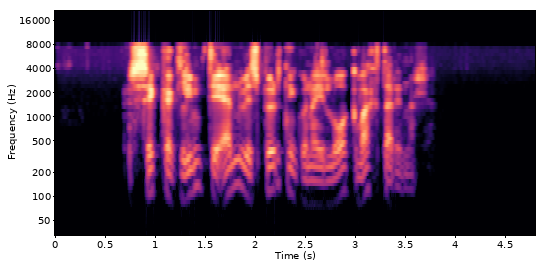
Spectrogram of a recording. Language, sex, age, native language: Icelandic, male, 30-39, Icelandic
